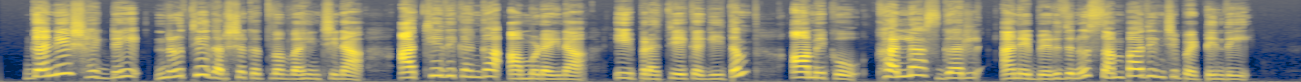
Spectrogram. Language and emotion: Telugu, neutral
